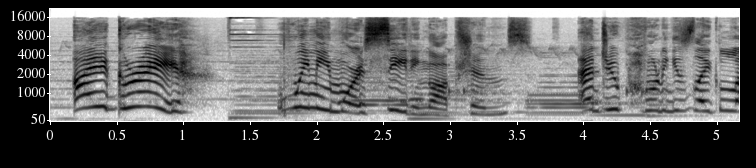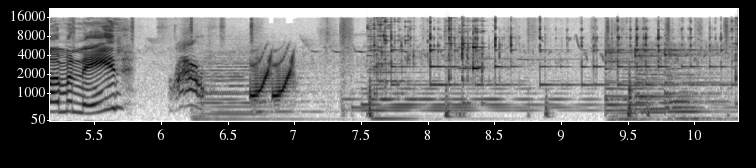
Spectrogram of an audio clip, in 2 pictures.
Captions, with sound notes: - I agree. We need more seating options and do ponies like lemonade? (Cat meows) (ice tinkles)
